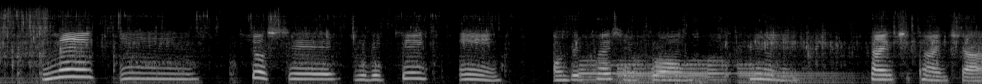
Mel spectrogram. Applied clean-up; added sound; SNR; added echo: neural mask model RNNoise.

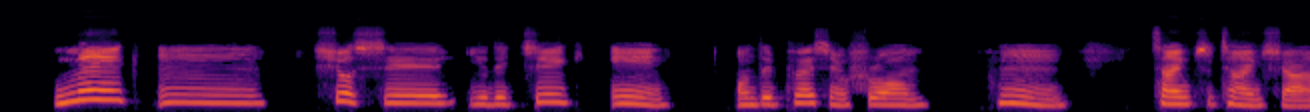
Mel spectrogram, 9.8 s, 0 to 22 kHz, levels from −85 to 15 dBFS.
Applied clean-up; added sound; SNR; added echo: none; none; none; none.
